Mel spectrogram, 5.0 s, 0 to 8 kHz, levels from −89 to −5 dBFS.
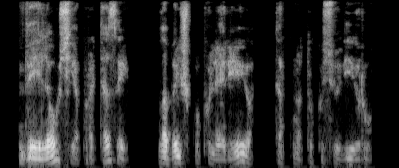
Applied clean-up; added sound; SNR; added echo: none; none; none; none.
